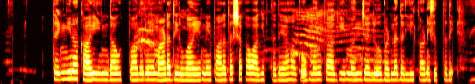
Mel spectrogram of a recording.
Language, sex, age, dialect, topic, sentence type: Kannada, female, 25-30, Mysore Kannada, agriculture, statement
